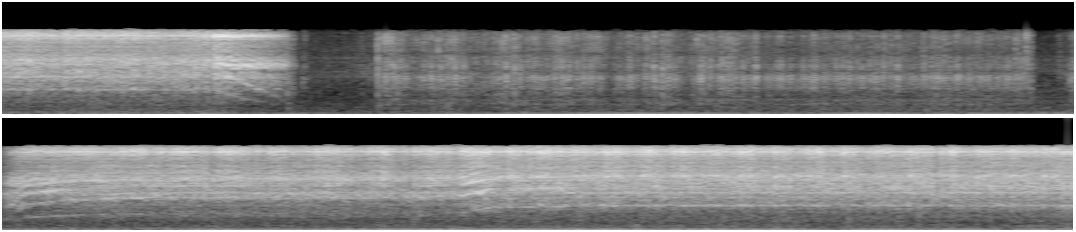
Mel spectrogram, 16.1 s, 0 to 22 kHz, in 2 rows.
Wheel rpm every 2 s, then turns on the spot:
200, 20, 20, 20, 120, 170, 230, 230.
2-8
